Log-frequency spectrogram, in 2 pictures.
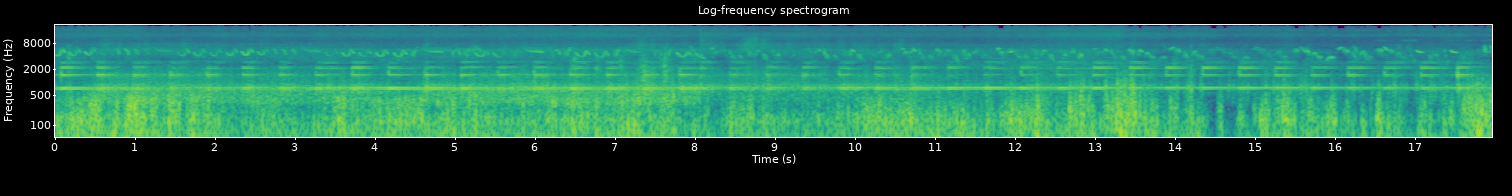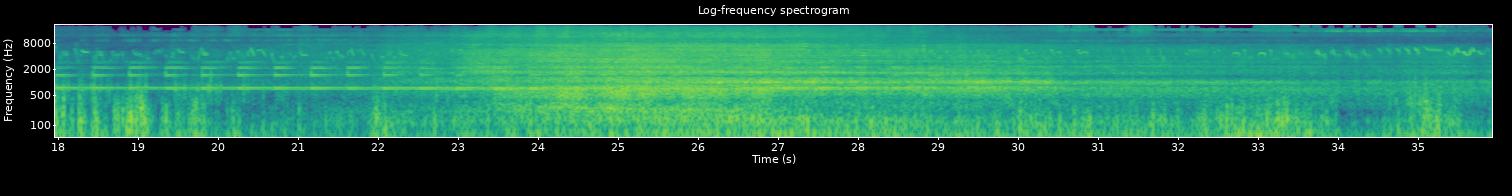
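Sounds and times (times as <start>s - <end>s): level-crossing alarm ringing: 0.0s - 31.8s
train wheels clattering: 0.3s - 33.4s.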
